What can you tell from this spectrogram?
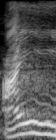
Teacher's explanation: ainnya ini kita panjangkan 6 harokat, ain. Nah karena di ujungnya ada nun sukun bertemu sod, maka kita baca 3 harokat ya, ain, seperti itu.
